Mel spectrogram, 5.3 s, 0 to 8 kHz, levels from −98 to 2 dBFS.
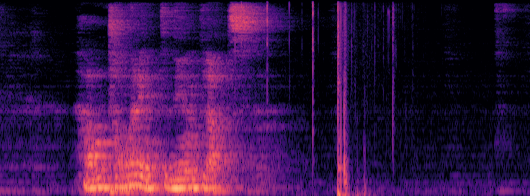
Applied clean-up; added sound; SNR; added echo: none; Crack; 19 dB; reverberation time 0.6 s.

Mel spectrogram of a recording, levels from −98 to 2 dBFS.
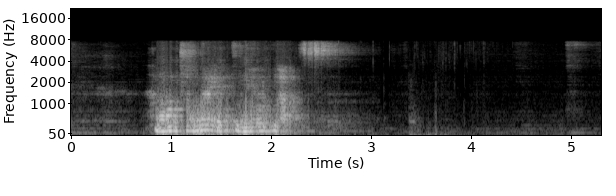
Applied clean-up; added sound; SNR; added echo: neural separator model SepFormer DNS4.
